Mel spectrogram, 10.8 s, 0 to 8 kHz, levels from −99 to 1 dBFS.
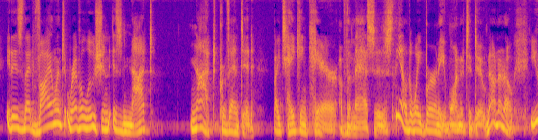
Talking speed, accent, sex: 150 wpm, American, male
